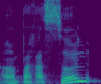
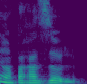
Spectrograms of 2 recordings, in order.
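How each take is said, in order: First: The middle consonant is a hissing s sound. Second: The middle consonant is a buzzing z sound. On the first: This is how the word is really said. The speaker calls it right. "on prononce bien un parasol" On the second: This is what the spelling rule would predict. The speaker calls it wrong. "on devrait donc prononcer un parasol"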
